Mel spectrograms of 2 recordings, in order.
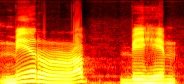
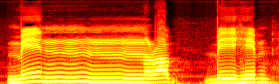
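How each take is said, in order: First: The n sound merges into a doubled r. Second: The n sound is pronounced before the r. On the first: The speaker calls it right. "Seolah-olah bunyi nun itu dimasukkan ke huruf ro" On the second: The speaker calls it wrong. "itu adalah salah ya"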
